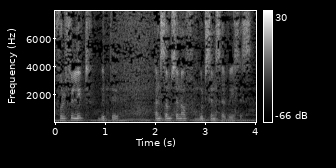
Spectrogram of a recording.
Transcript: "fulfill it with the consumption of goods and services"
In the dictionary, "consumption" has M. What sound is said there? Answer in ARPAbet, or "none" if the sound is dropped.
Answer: M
